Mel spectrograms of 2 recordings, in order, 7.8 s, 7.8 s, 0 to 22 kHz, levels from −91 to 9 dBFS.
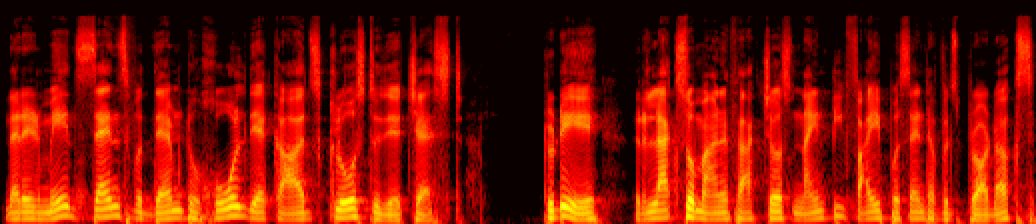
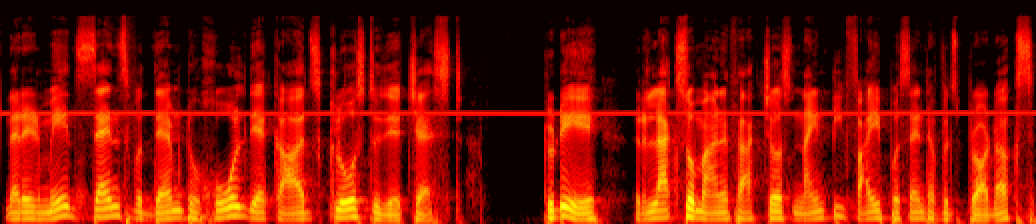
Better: first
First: none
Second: high-pitched whine; faint; throughout; 2.5 kHz, 20 dB below the speech

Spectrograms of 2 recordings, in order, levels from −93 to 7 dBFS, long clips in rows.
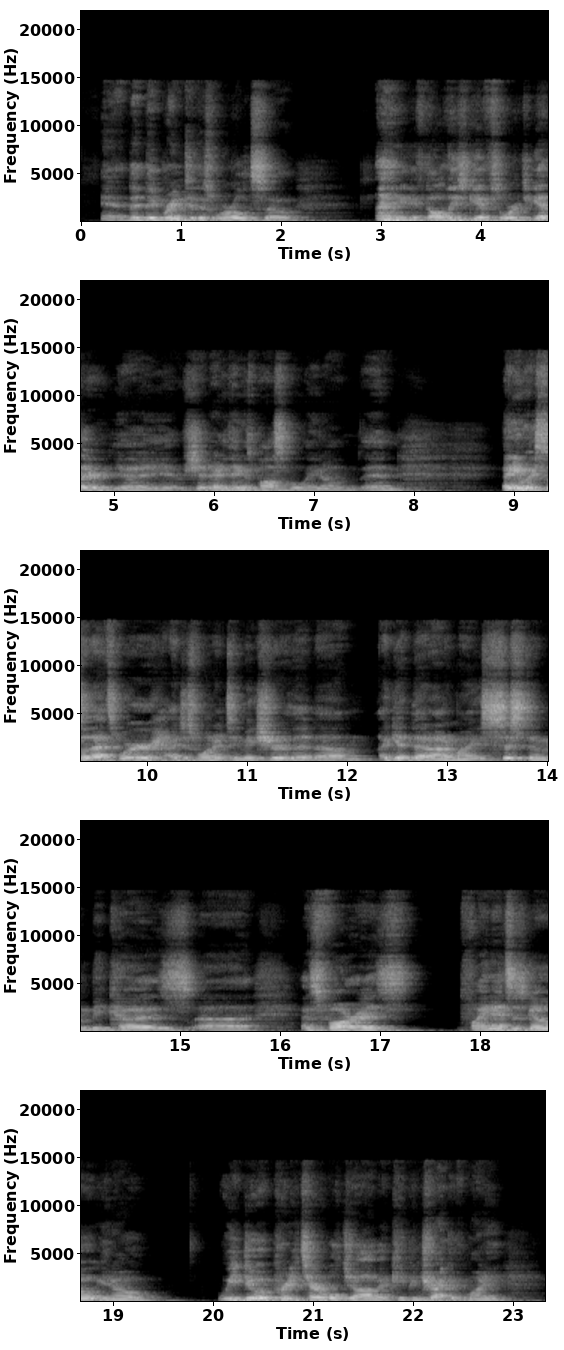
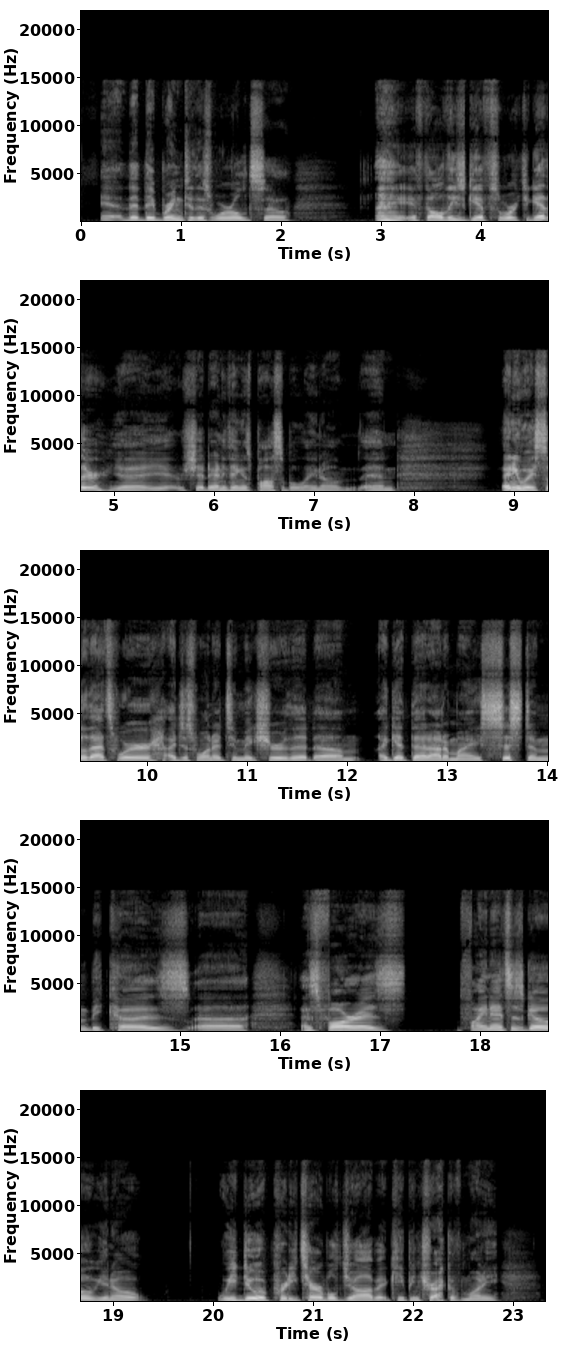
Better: second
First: off-mic speech; far // room echo; noticeable; dies away in 0.5 s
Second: none

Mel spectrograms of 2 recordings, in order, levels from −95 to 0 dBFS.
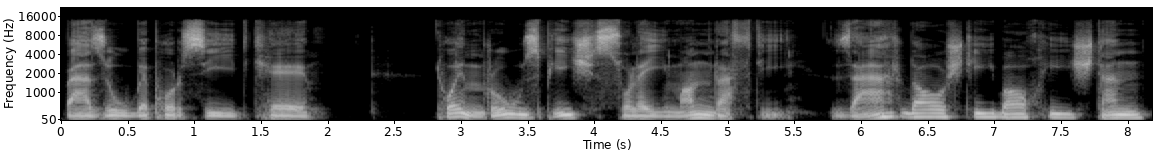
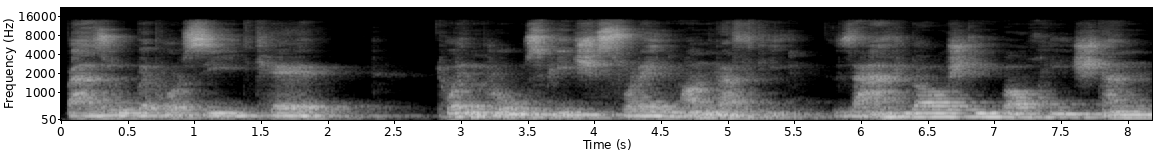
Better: first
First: none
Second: off-mic speech; far // room echo; noticeable; dies away in 0.9 s

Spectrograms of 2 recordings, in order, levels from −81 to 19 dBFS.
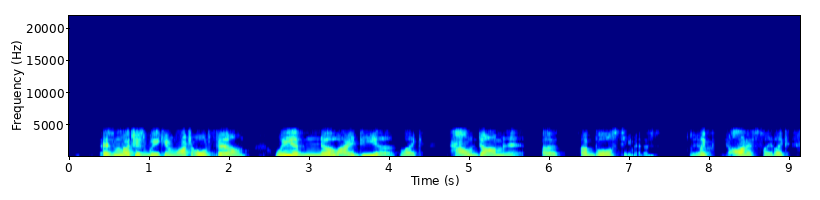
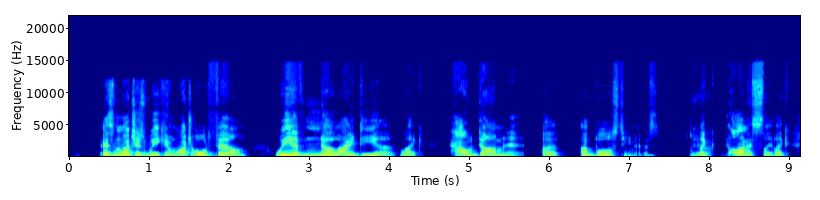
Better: second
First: garbled, watery; badly; nothing above 4 kHz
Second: garbled, watery; slightly; nothing above 14.5 kHz

